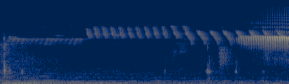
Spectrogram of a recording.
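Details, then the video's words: Canary roll song used as a lure to prompt other canaries to sing: a faint, quick series of high, repeated notes over a low background hum, ending in a harsh hissing burst. "PANCINGAN TERCEPAT dan SUKSES BIKIN KENARI GACOR NGEROLL"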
